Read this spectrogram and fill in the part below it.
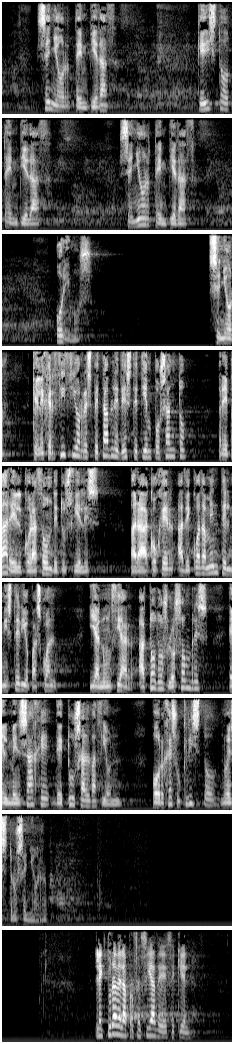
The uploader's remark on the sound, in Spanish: Santa Misa del martes 21/3/2023, Iglesia de María Virgen Madre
